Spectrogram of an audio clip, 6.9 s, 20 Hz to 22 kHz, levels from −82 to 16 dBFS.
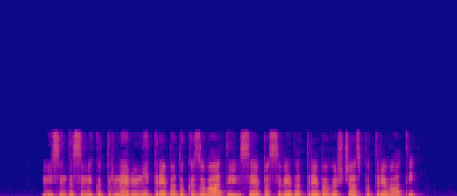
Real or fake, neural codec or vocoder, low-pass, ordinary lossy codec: real; none; 7.2 kHz; none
